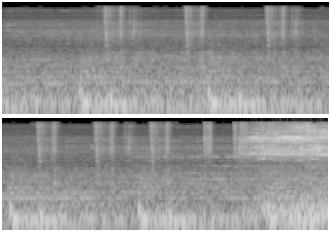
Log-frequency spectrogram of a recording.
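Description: Menu clicks tick softly and sharply.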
